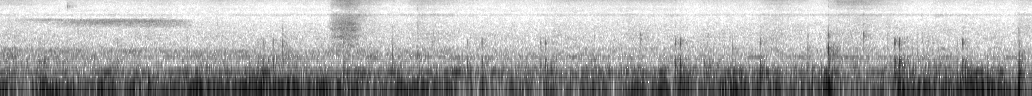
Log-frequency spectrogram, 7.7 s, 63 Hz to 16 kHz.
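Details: Abby Tabby, a senior tabby cat indoors, purring happily while kneading and making biscuits, glad to see her owner, recorded 4/27/2023; steady low rumbling purr throughout with faint scattered soft clicks and taps nearby.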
